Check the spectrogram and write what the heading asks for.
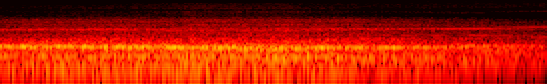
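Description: Logo-intro sound effect: a low, rumbling whoosh with a faint steady tone in it. It swells to a peak about two seconds in and dies away near the end.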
